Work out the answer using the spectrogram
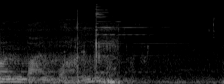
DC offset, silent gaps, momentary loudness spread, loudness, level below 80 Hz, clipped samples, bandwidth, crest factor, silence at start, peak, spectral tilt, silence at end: under 0.1%; none; 19 LU; -39 LUFS; -54 dBFS; under 0.1%; 17 kHz; 24 dB; 0 s; -16 dBFS; -5.5 dB/octave; 0 s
